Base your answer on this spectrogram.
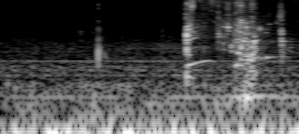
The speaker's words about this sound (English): Excuse me, folks, just had to grab some water.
